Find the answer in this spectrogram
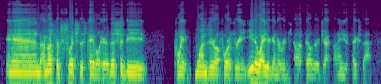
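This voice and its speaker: At a fairly quick pace, a man talks in a medium pitch with monotone, flat intonation and big swings in loudness. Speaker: statistics instructor. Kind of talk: lecture. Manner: fast.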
